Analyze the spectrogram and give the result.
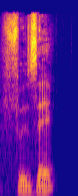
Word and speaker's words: faisait: That's from the verb « faire », but listen to the pronunciation. – Faisait. – Now, how's it spelled? – F-A-I-S-A-I-T. – Donc, en français, F-A-I-S-A-I-T. In English, F-A-I-S-A-I-T. So, A-I would normally be pronounced in French, of course, as « et », as in « faisait ».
